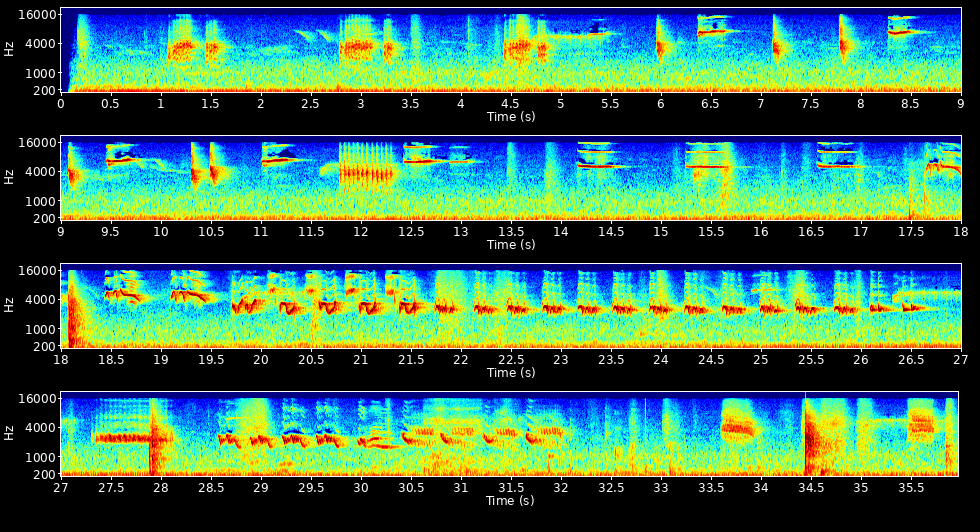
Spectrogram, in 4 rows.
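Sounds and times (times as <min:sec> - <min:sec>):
songbird chirping and singing: 0:00.6 - 0:13.2, 0:16.6 - 0:28.0, 0:28.6 - 0:32.1.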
